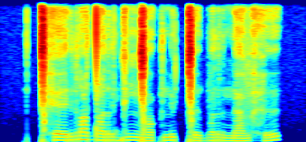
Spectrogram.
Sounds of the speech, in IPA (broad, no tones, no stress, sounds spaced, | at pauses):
ǀʰ ɛ r u dˤ ʉ r ɡ e ŋ͡ǀ ɒ k n ʉ ǀ ɘ b ɒ r n a v h ɘ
